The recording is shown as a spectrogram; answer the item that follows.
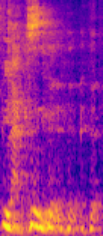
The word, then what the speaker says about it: Pflaxie: And the P is silent, by the way. So it's Pflaxie.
